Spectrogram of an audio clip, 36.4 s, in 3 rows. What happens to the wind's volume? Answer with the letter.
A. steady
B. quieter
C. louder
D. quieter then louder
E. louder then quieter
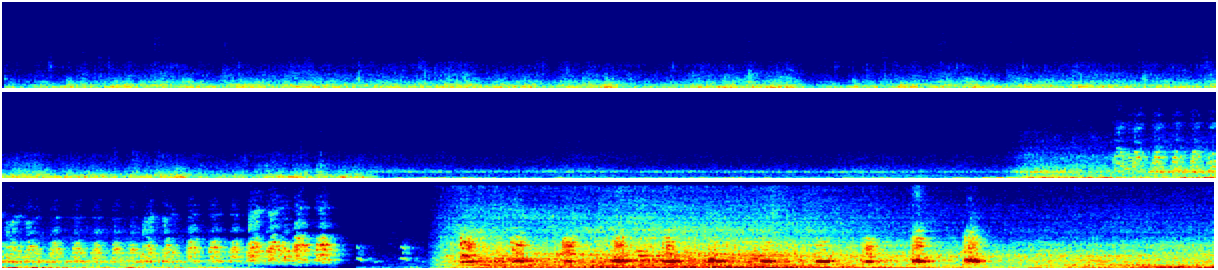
D.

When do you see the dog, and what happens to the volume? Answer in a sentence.
You can hear the dog from 23.2 to 34.0 s, getting louder.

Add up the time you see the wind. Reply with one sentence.
The wind can be heard for 27 seconds in total.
